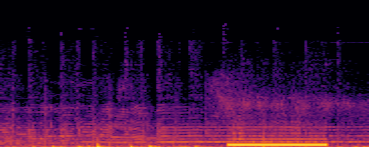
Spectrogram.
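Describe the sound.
A telephone ringing with an incoming call in a studio: one loud, steady, single-pitched tone lasting about a second, rising out of faint background noise.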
